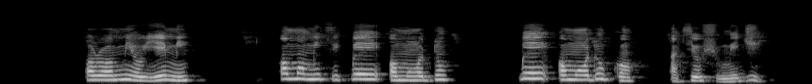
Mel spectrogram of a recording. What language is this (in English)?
Yoruba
